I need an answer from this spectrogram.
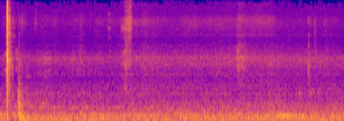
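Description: Passenger train running on the rails with a steady low rumble, heard from inside the carriage. Two sharp knocks come close together right at the start.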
